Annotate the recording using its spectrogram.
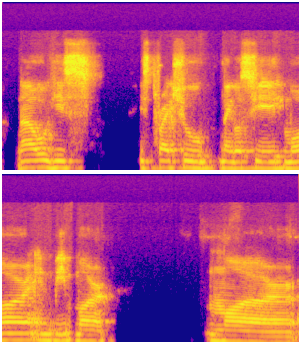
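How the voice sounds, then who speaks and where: A man with a Portuguese accent speaks at a very slow pace in a dark, mellow tone of medium pitch, his intonation monotone and flat. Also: very even loudness. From Brazil. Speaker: journalist. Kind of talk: interview. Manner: halting.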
